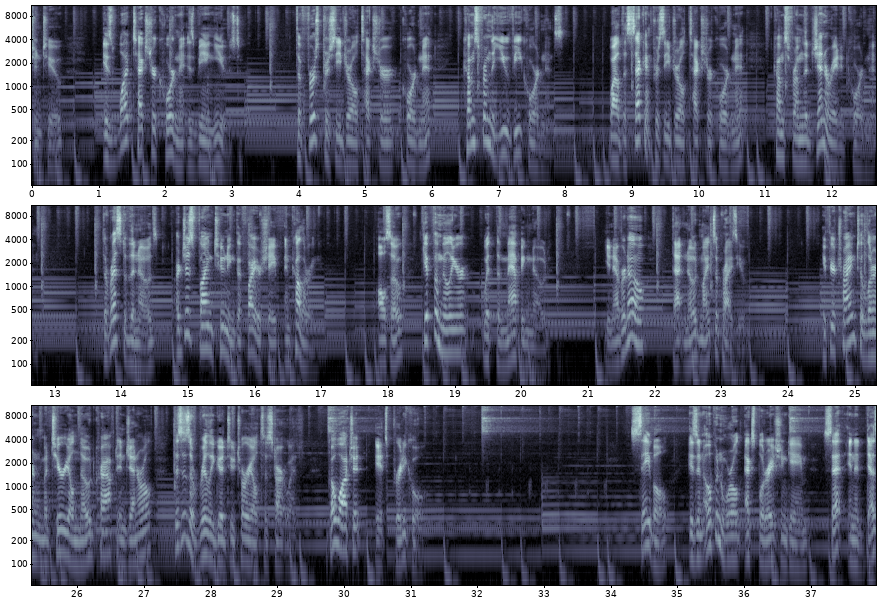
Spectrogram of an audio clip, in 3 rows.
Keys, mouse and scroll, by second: 24.8 Num_Lock, 24.8-30.2 middle drag, 30.0 click.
